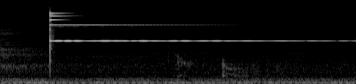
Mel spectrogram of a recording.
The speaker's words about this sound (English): Ring the bell.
